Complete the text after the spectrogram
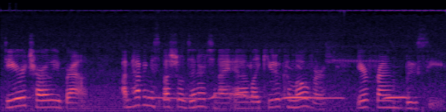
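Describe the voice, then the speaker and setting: A woman playing a secretive girl in an amateur horror cartoon, with stilted, drawn-out delivery. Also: medium pitch, a crowd in the background, close to an everyday voice. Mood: stilted invitation. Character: secretive cartoon girl hosting a sinister dinner. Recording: noisy lo-fi animation audio.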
